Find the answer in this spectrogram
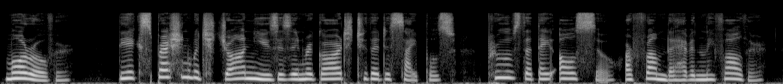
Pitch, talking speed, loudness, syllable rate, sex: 240 Hz, 155 wpm, -18 LUFS, 5.1 syllables/s, female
